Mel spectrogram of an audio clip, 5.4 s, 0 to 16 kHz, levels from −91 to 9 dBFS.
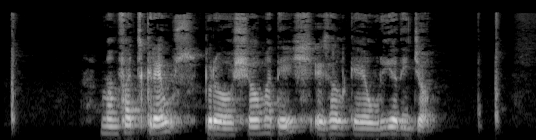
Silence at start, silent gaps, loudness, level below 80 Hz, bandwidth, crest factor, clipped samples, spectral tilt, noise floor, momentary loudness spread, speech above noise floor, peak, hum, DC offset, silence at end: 0.1 s; none; -20 LUFS; -82 dBFS; 11.5 kHz; 18 dB; under 0.1%; -1 dB/octave; -75 dBFS; 11 LU; 56 dB; -2 dBFS; none; under 0.1%; 0.4 s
